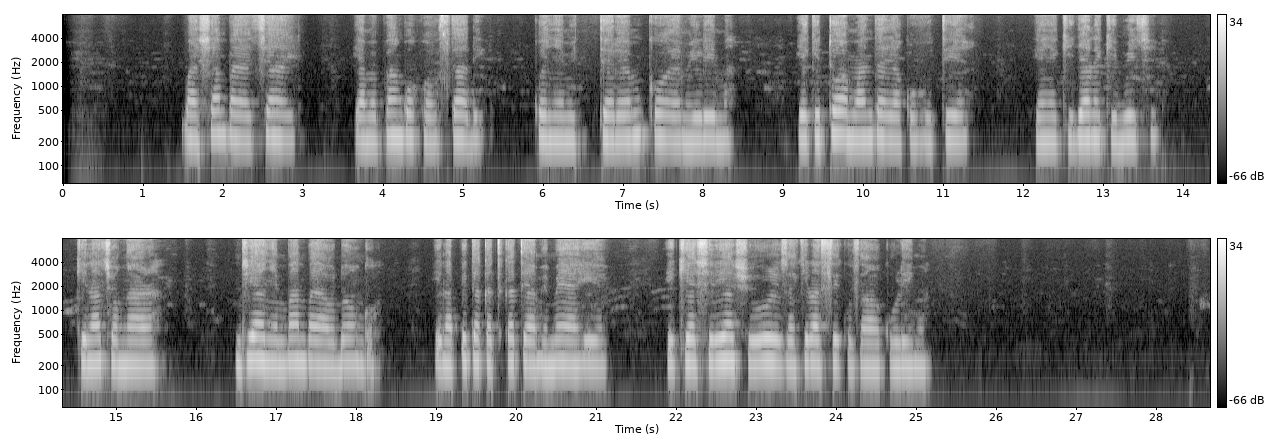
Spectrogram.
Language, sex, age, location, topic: Swahili, female, 18-24, Dar es Salaam, agriculture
